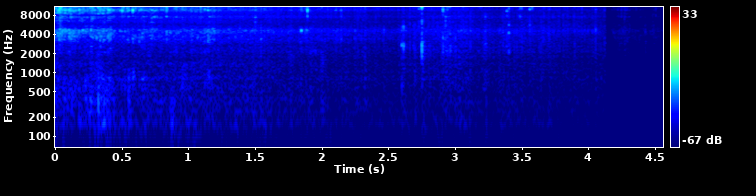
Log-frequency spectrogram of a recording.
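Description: A hand-held steel Farberware kitchen knife slices down through a palm-sized solid dome of soft, dense blue and tan kinetic sand on a white surface. It makes a bright, grainy crackle that slowly fades, with a few sharper ticks as the blade presses through, then cuts off abruptly near the end.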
